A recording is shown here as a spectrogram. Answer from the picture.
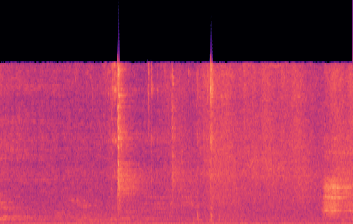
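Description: Claw machine running with a steady electric hum, and a few faint clicks as the claw works over the plush toys.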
